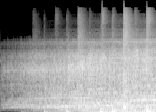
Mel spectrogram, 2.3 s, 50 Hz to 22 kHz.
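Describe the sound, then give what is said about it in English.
Formula One race car engines rev at the starting line of the 2008 Singapore night race at Marina Bay, the first ever on a street circuit, a dense, rising roar that swells steadily louder, with sharp low bursts of throttle punching through. No one speaks. “The cars are at the starting line of this night race, the first ever in a street circuit, straining at the leash to blast off.”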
